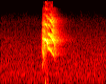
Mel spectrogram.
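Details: Parrot giving a single loud, harsh, raspy screech lasting about a quarter of a second, in an otherwise quiet setting.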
